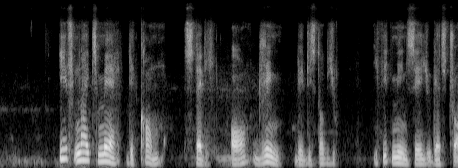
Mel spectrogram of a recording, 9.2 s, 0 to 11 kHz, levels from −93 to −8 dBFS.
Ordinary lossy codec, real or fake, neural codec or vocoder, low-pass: Opus, 16 kbps; real; none; 7.2 kHz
